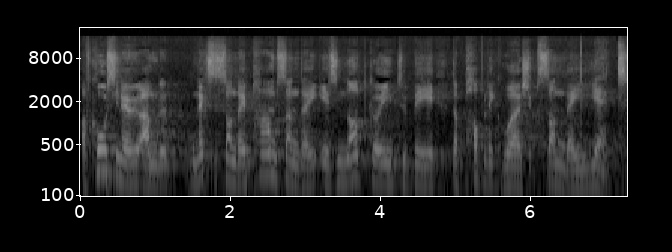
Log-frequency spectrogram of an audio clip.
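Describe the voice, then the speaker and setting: At a very slow pace, a man speaks in a somewhat breathy voice with ordinary pitch variation. Light background noise sits behind him. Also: fairly high pitch for a man. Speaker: priest or church officer giving notices. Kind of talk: church announcements. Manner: halting, chatty, with filler words. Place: church.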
